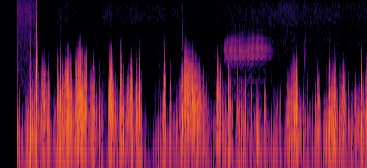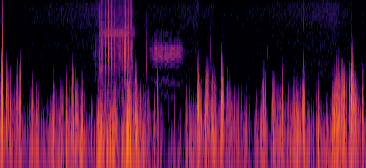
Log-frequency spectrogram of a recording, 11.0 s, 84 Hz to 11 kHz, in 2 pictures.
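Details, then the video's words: Feral goat in the Cheviot Hills, Northumberland, UK, on the Pennine Way, 20 September 2022; loud, rapid, rough bursts of sound repeated throughout, with brief higher buzzy notes in between. "Feral Goat. The Cheviot Hills, Northumberland, UK"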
